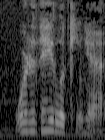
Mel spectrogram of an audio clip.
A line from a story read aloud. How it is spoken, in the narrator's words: He whispers to Rodney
